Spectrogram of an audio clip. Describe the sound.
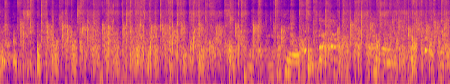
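A church audience applauds a member who donated a hymn accompaniment machine. The clapping is dense and loud, with sharp, irregular hand slaps that continue steadily from start to end.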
